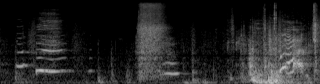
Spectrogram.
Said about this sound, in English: Jules opens the door to her house.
